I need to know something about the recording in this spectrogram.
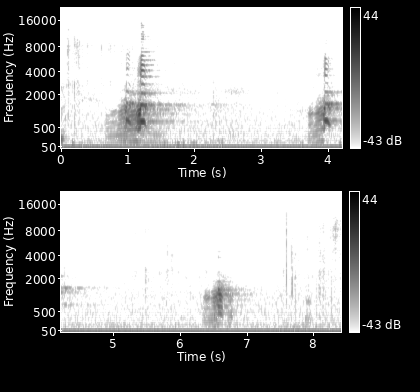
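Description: Canada geese honking: three separate rising honks spaced about three seconds apart, the first, about a second in, the loudest.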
